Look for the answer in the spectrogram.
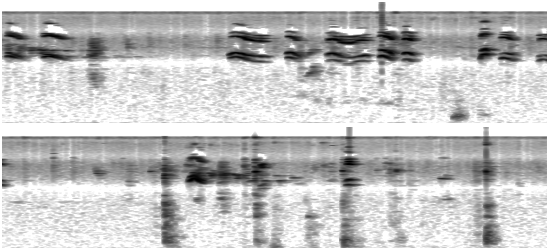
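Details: Captive green-winged saltator female, breeding season, calling to stimulate the male: clusters of rapid, high, slurred chirps repeated in short bursts, mixed with several hollow knocks and thuds from cage movement.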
